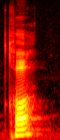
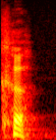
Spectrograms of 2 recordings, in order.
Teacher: In Arabic, this letter is pronounced in the throat, qa, as opposed to k.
